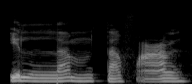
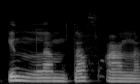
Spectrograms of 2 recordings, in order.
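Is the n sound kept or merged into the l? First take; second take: merged; kept. First: The n merges into a doubled l without nasal hum. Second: The n is pronounced separately before the l. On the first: The speaker calls it right. "dibacanya illam taf'al ya. Tidak ada dengung sama sekali" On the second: The speaker calls it wrong. "bukan in lam taf'al"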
